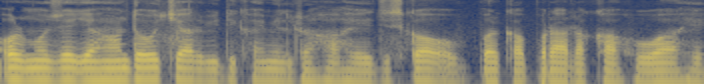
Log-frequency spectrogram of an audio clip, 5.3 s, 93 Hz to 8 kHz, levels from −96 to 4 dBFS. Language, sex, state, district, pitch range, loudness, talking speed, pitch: Hindi, male, Arunachal Pradesh, Longding, 95-110 Hz, -19 LUFS, 180 wpm, 100 Hz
